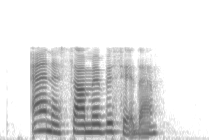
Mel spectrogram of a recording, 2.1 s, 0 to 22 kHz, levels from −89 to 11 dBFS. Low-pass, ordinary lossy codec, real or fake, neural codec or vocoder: 5.4 kHz; none; real; none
